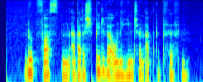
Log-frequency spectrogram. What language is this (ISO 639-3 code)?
deu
